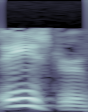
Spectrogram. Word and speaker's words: Ishtar: That name is found by Layard on the Assyrian monuments is Ishtar, I-S-H-T-A-R, but pronounced Easter, of course.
